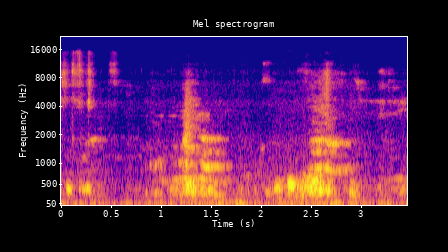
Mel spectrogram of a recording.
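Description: Young homing pigeons of the Safchila breed give two soft coos close by, separated by brief pauses, with faint background murmur.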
